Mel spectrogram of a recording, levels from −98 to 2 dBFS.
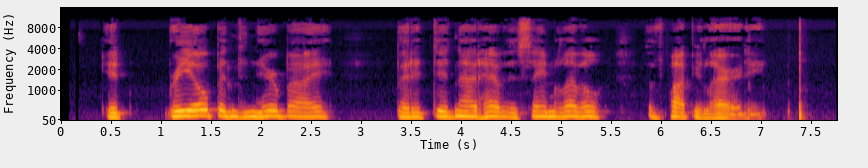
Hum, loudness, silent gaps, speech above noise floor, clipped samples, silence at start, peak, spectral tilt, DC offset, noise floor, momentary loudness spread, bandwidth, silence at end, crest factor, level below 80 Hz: none; -21 LUFS; none; 46 dB; under 0.1%; 0.45 s; -4 dBFS; -7.5 dB/octave; under 0.1%; -65 dBFS; 14 LU; 11 kHz; 0.35 s; 16 dB; -56 dBFS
